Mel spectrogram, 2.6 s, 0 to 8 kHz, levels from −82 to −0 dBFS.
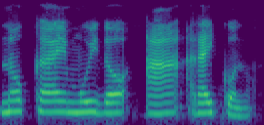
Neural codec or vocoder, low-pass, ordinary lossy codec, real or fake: none; 7.2 kHz; Opus, 16 kbps; real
